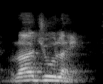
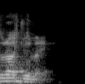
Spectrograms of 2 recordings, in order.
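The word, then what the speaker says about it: رجلين: Rajulain. The shutdown on the R is just for the pronunciation, the tajweed, huh? In reality, this is Rajulain.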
